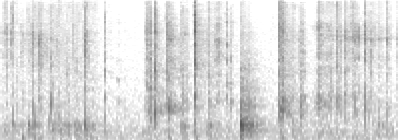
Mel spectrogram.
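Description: A knife blade scrapes crumbly shavings off a solid, hand-sized tan olive soap bar held in the hand. The result is a series of dry, crisp scrapes and crackles, bright with almost no low end, with a brief quiet pause near the start before sharper strokes resume.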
